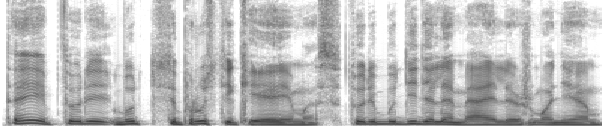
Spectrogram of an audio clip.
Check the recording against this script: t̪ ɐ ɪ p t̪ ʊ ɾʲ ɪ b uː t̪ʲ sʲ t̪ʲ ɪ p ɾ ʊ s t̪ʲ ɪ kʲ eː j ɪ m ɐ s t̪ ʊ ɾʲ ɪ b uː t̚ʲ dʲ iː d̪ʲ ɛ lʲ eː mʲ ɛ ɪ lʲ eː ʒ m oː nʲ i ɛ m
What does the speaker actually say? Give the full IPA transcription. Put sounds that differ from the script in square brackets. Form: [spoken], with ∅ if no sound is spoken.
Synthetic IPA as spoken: t̪ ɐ ɪ p t̪ ʊ ɾʲ ɪ b uː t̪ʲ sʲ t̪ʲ ɪ p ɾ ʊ s t̪ʲ ɪ kʲ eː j ɪ m ɐ s t̪ ʊ ɾʲ ɪ b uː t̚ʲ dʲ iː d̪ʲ ɛ lʲ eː mʲ ɛ ɪ lʲ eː ʒ m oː nʲ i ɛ m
